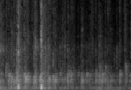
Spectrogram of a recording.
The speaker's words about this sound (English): Sure is good to be here in ILAA and here at the zoo. I really like this venue, frankly, you know. Let's clap for that, huh?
